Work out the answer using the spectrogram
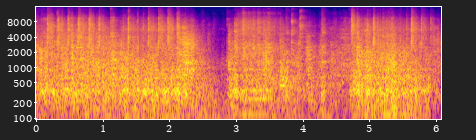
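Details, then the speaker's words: Old garage door opener before replacement with a Genie belt-drive unit, door closing: loud continuous clattering rattle in uneven surges; door bouncing, shaking and stopping. Cause not confirmed. "let's close the garage door and it see what I'm saying it's bouncing it's shaking and it stops oh my goodness it's shaking the"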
